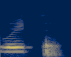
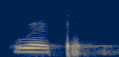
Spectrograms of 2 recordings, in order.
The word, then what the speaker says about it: read: Igual que read, solo va a cambiar la pronunciación. Read en pasado va a ser read. ¿Okay? En presente en su forma base sería read. En pasado read.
